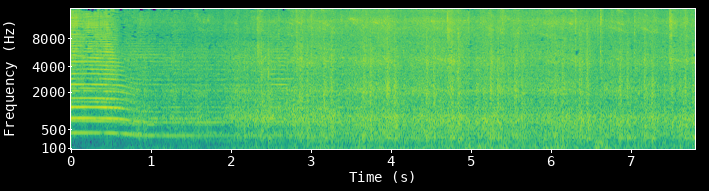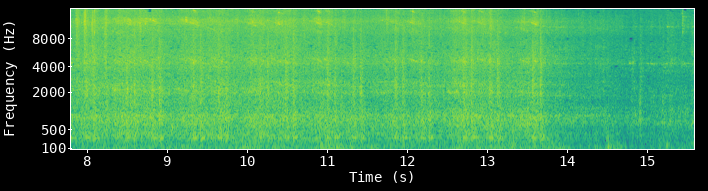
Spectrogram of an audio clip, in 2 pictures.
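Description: A passing train's horn sounds a loud multi-tone chord whose pitch drops as the locomotive goes by, and it stops about two seconds in. Then comes the steady rumble and clatter of the coaches' wheels running past at speed, easing off near the end.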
